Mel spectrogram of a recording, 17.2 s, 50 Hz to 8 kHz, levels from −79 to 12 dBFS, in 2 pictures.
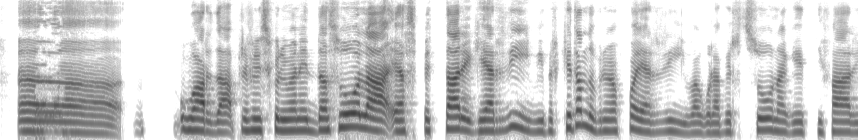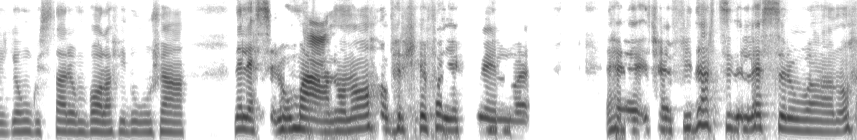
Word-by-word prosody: ehm, 165 -5 -2 0.5
guarda 185 -6 0
preferisco 195 +1 -3
rimane' 190 -1 -1
da 200 +2 0
sola 230 -4 +4
e 180 - -2
aspettare 190 +3 0
che 185 +2 -4
arrivi, 185 -2 -3
perché 185 +6 -5
tanto 270 -6 -2
prima 185 +1 -5
o 185 0 -9
poi 205 -4 -1
arriva 165 -2 -8
quella 155 0 -7
persona 180 +2 -6
che 165 +1 -10
ti 170 - -12
fa 170 0 -2
riconquistare 170 +2 -5
un 165 0 -6
po' 175 0 +1
la 165 0 0
fiducia 170 0 -4 0.5
nell'essere 200 -2 +3
umano, 195 -4 +7
no. 215 +5 +2
Perché 225 +2 +2
poi 210 -4 +3
è 190 0 -4
quello, 185 -4 -1
eh. 175 - 0 0.8
Ehm, 210 - -1 0.3
cioè 205 0 0
fidarsi 235 +4 0
dell'essere 220 0 +3
umano. 180 0 -3
185 Hz, 135 wpm, -19 LUFS, 170-205 Hz, 0.8 s, umano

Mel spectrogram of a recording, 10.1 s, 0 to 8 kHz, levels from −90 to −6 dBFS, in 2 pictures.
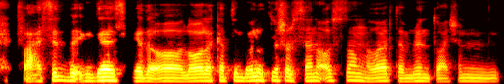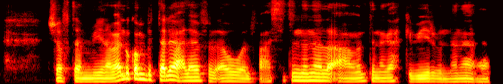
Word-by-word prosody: فحسيت 110 +6 0
بإنجاز 130 0 +5
كده، 115 -1 +2
آه 115 0 +4
اللي 105 +1 -1
هو 120 - +5
الكابتن 125 +1 -2
بقى 125 +1 +2
له 135 - +3
12 130 0 -2
سنة 125 +1 -2
أصلًا 125 -2 -5
غيّر 115 +3 +1
تمرينته 110 -1 -5
عشان 105 0 -8 0.5
شاف 115 - -5
تمرينة، 105 0 -1
مع - - +3
إنه 195 - +2
كان 185 -1 +4
بيتريق 160 -2 +4
عليّا 125 +1 +2
في 125 -1 -14
الأول، 105 -2 -3
فحسيت 100 +6 -12
إن 130 0 -1
أنا 130 0 0
لأ، 120 - 0
عملت 110 +2 -5
نجاح 110 +1 -6
كبير 100 +1 -5
وإن 95 0 -9
أنا 95 -1 -7
115 Hz, 195 wpm, -22 LUFS, 105-125 Hz, 0.5 s, بإنجاز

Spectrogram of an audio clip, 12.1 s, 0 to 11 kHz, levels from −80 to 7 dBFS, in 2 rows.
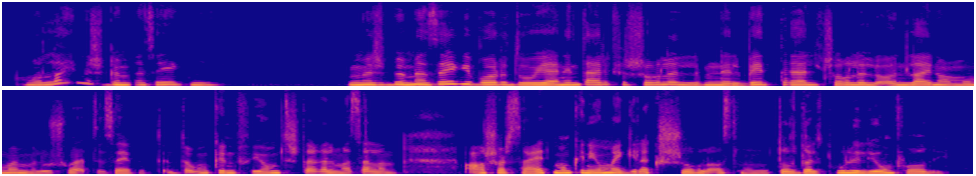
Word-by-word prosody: والله 240 - -1 0.2
مش 340 - -16
بمزاجي، 235 -1 -1 0.8
مش 235 +1 +5
بمزاجي 270 +5 +4
برضو، 250 -3 +1
يعني 225 0 +5
أنت 245 +2 +1
عارف 255 0 -4
الشغل 245 +2 -2
اللي 230 -4 -1
من 215 0 +2
البيت 235 +5 0
ده، 230 -1 +1
الشغل 230 0 -1
الonline 215 +2 0
عمومًا 210 +1 -2
ما 205 -3 -2
لوش 215 +2 -10
وقت 190 -2 -7
ثابت، 185 -1 -7
أنت 165 - -9
ممكن 210 +4 -2
في 205 - -9
يوم 200 +2 0
تشتغل 210 -2 -3
مثلًا 195 0 -6 0.4
10 225 +1 0
ساعات، 215 +2 -1
ممكن 235 0 +4
يوم 225 +2 +5
ما 235 - +5
يجيلكش 205 +1 -3
شغل 210 -2 -2
أصلًا، 210 -5 -9
وتفضَل 195 +4 0
طول 225 +3 +3
اليوم 205 0 +4
فاضي. 190 -3 -5
220 Hz, 195 wpm, -23 LUFS, 205-235 Hz, 0.8 s, مش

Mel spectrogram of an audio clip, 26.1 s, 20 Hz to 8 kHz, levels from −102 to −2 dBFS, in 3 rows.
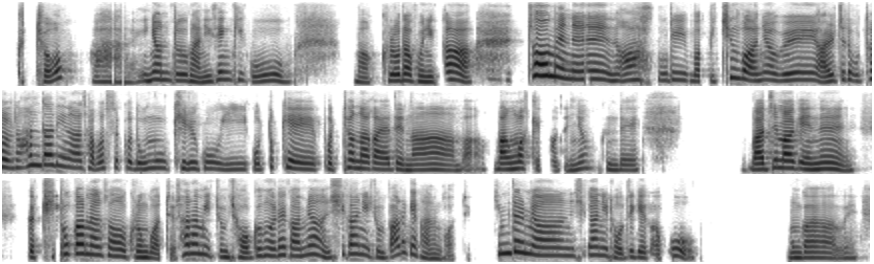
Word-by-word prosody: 그쵸? 290 - -3 0.2
아 185 -1 -5 0.3
인연도 230 +1 -1
많이 190 -2 -1
생기고 220 -6 -4 0.6
막 170 -4 -6
그러다 225 0 +4
보니까 200 +2 +3 0.6
처음에는 290 - +6
'아 245 +3 +1 0.2
우리 245 0 -6
막 205 -2 -4
미친 310 - -3
거 285 - +6
아니야? 245 +2 +2
왜 245 +2 0
알지도 210 +8 0
못하면서 260 +4 -1
1 350 +6 0
달이나 320 -8 +2
잡았을까. 240 +1 -5
너무 235 +3 -3
길고 225 -1 -4
이 200 +1 -8
어떻게 215 -1 -1
버텨 210 +6 -1
나가야 220 -4 +2
되나.' 185 -2 -1
막 200 - -10
막막했거든요. 205 0 0
근데 180 -2 -6 1.1
마지막에는 210 -4 +4 0.4
그러니까 205 -1 -2
뒤로 305 +8 -2
가면서 290 -8 +4
그런 205 -1 +1
것 180 - -1
같아요. 160 - -8
사람이 325 -4 0
좀 215 -2 -2
적응을 245 +7 -1
해가면 275 -3 0
시간이 310 +5 -2
좀 200 -2 -4
빠르게 320 - -1
가는 170 - -5
것 155 - -13
같아요. - - -17 0.2
힘들면 295 -7 +2
시간이 285 0 -3
더디게 200 0 -3
가고 165 +10 -5 0.9
뭔가 190 -1 -2
왜 180 0 -9
225 Hz, 295 characters per minute, -23 LUFS, 200-270 Hz, 1.1 s, 처음에는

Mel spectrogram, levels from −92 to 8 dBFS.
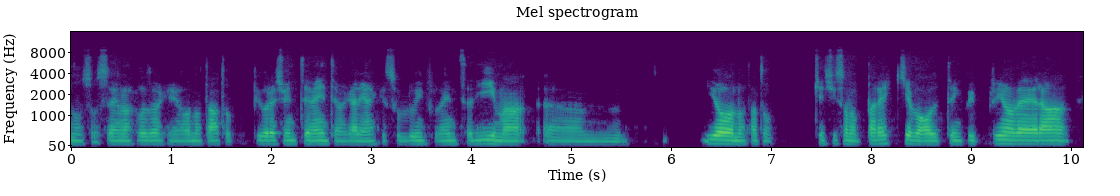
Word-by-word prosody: non 105 -1 -6
so 160 +8 -12
se 115 -7 -4
è - - -2
una 110 0 -2
cosa 110 0 -2
che 105 -1 -10
ho 105 - -5
notato 110 +1 -3 0.2
più 115 -1 -4
recentemente, 110 -1 -1
magari 105 0 -1
anche 105 +2 -5
sull'influenza 110 0 -6
di 120 +2 0
ma, 105 -1 +1 0.2
ehm, 100 -2 -9 0.8
io 125 -1 +7
ho 120 -1 +10
notato 110 -1 -3 0.3
che - - -8
ci - - -9
sono 110 -2 -1
parecchie 125 +1 0
volte 110 +1 +2
in 110 - -3
cui 115 -1 -6
primavera, 115 -3 +5
110 Hz, 165 wpm, -26 LUFS, 105-115 Hz, 0.8 s, ho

